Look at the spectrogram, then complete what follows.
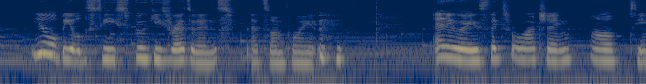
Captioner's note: chuckle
